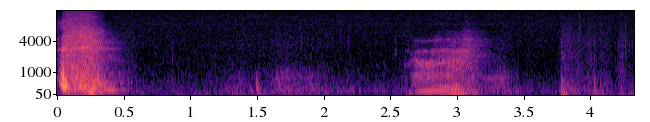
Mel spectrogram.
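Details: Woman giving one loud, sharp sneeze at the start, followed by quiet breathing and a brief voiced sigh; a single ordinary sneeze.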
